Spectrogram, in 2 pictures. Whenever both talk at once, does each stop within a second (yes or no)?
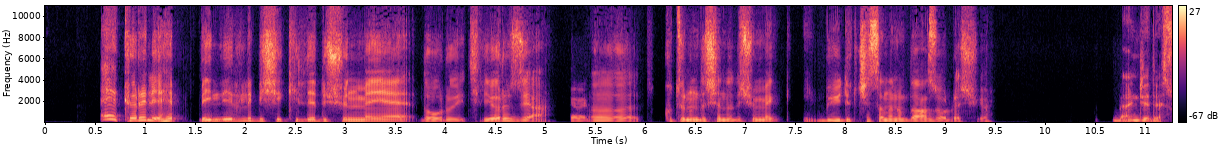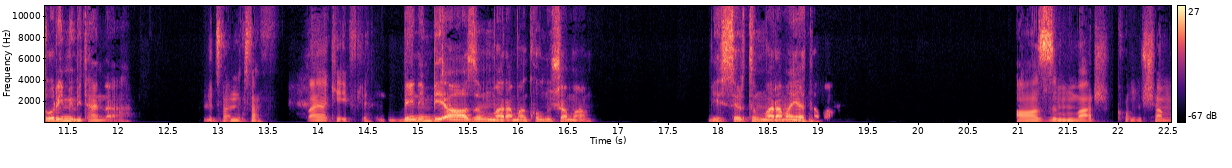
yes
